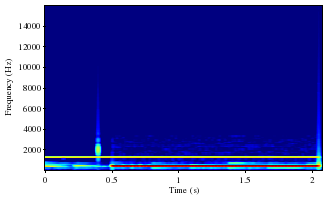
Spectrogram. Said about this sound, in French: Alors, beauté d'Internet, j'ai trouvé sur YouTube le bruit que faisait un modem 300 baud quand il se connectait à un BBS.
